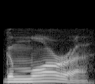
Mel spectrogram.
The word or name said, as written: Gomorrah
